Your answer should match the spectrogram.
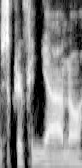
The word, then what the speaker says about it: Scriffignano: My name Scriffignano has a GN sound in it, the nya, that's not an English phoneme. So when I tell people how to say it, I say, well, say lasagna, because you already know how to say that, right?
